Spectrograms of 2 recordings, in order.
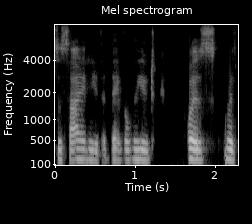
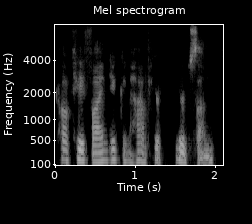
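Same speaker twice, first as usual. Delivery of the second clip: softer, giving in to the mother; softened, giving in; 4 semitones lower, 7 dB quieter than usual. Retold or imitated. British commander gives in to a pleading mother, softer. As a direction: let the commander relent, quieter, with a sigh of defeat. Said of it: "he softened and he's like".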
